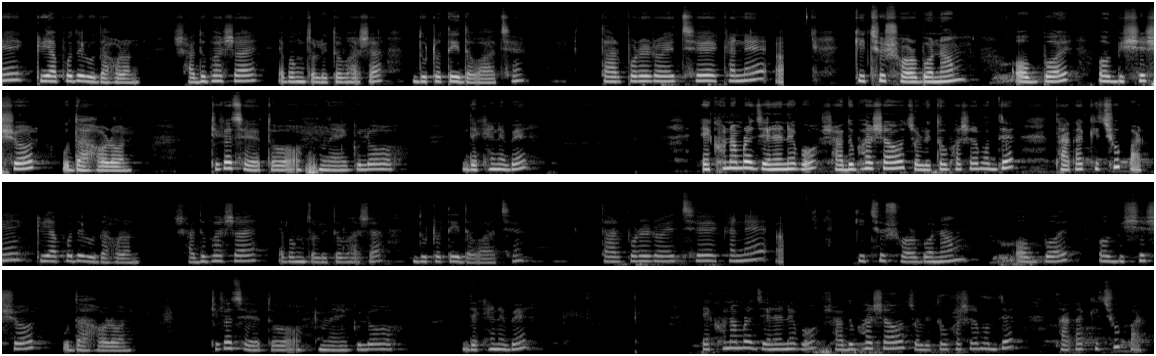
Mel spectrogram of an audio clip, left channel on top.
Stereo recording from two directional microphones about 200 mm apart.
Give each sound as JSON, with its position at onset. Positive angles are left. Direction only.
{"t": 0.0, "sound": "a woman's voice", "side_deg": 35}
{"t": 18.2, "sound": "a woman's voice", "side_deg": 45}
